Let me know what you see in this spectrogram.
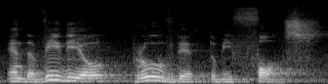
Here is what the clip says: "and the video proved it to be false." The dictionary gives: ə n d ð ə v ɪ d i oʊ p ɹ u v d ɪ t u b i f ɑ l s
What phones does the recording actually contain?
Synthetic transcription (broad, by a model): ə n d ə v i d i oʊ p ɹ u v d ɪ t u b i f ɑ l s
